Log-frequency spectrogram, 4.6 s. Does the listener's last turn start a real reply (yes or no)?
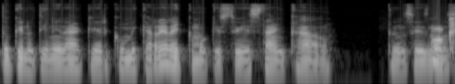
yes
